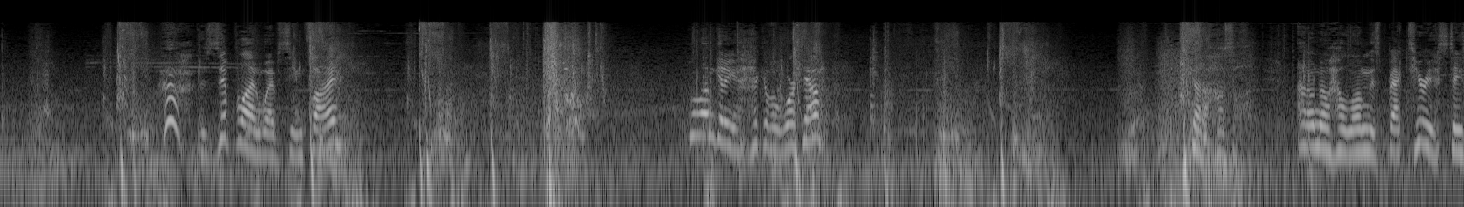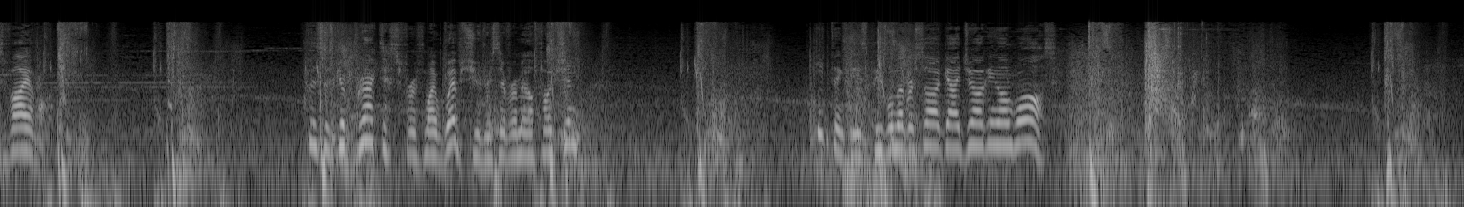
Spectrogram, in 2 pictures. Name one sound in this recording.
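Web lines snap and whoosh again and again as a figure swings through the air.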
